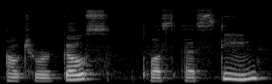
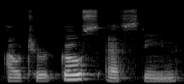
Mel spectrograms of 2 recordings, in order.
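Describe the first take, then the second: First: Slow "autur gos plus estine", pitch rising on both "gos" and "-tine"; separate word accents. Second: "autur gos estine" with pitch up on "gos" only; enclitic accent lost. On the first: Teacher giving the words before combining, each accented separately. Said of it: "the accent of estine". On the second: Teacher showing the combined words, accent of "estine" gone. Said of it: "the accent of estine disappears". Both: Shown as a demonstration.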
